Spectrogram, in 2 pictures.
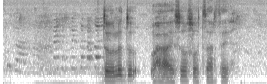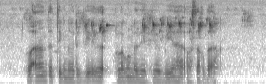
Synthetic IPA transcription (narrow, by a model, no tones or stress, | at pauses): d̪ɔwlɐd̪ʊ | wɑħɑːɛjsɔːfʊːt̪saːrt̪ʰɛj | lɐ̰ʔaːnt̪ʰɐt̪ʰɛɡnɔːlɔd͡ʒɪjɐ̰ðɐlɐɣʊnɐðiːfɪjɔbɪjɐɦɐ̰ʔɔːsɑqd̪ɐ̰ɐ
